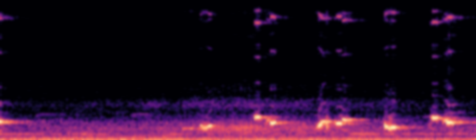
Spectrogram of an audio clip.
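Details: Yellow-vented bulbul, long continuous song of the gacor ropel panjang type: after a quiet start, a burst of sharp liquid whistled notes in quick clusters fills the last half.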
